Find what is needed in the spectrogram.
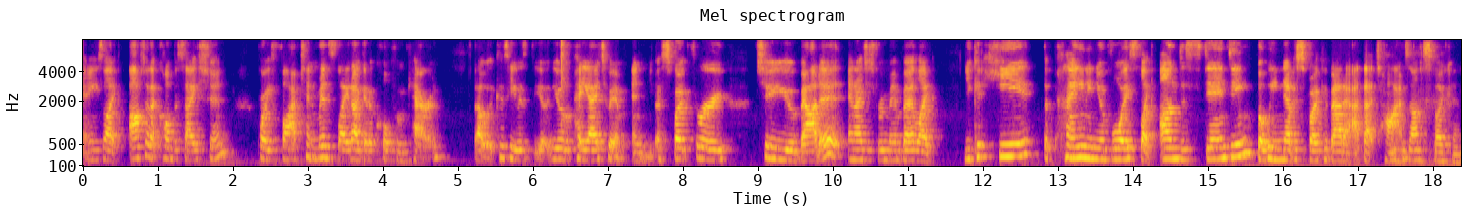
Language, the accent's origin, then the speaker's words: English; Melbourne, Victoria, Australia; moved away as an adult; now in Brisbane, Australia; I grew up in Melbourne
